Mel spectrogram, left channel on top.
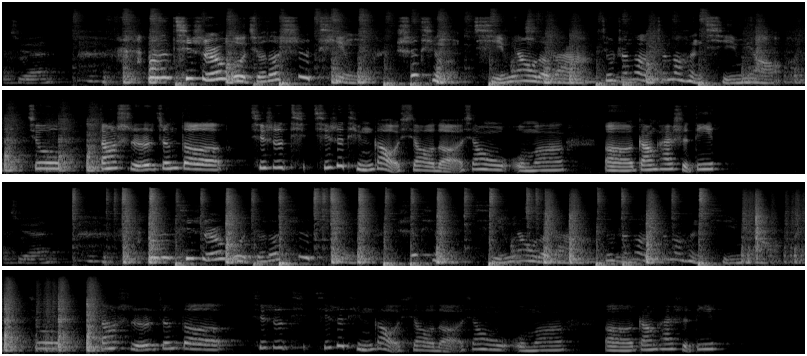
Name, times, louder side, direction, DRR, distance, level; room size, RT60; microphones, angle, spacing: voice 1, 0.0-1.2 4.4-4.6 5.0-5.7 6.1-6.7, equal, ahead, 1.0 m, -45 dB
sound 1, 0.7-0.8 1.0-7.1 7.4-9.1, right 3 dB, 60° right, 0.7 m, -33 dB
voice 2, 1.2-8.0 8.3-8.7 9.0-13.8 14.1-15.1, left 6 dB, 70° left, 0.3 m, -33 dB
8.2 x 3.9 x 5.1 m
head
